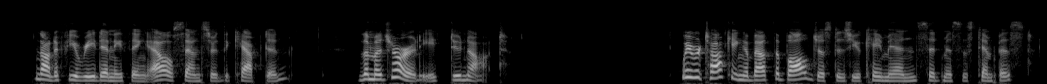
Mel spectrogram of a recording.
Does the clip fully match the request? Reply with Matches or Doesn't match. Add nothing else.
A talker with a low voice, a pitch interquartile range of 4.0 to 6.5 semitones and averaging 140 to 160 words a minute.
Doesn't match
